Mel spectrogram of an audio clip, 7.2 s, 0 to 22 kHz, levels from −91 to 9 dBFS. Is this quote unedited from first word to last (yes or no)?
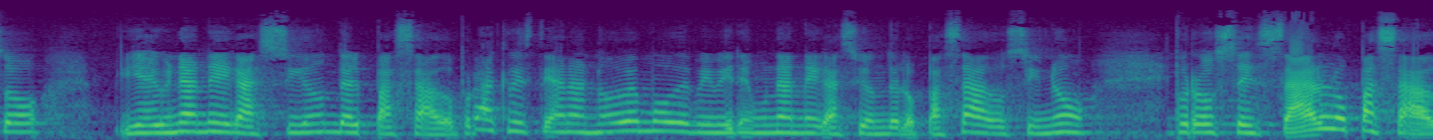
no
